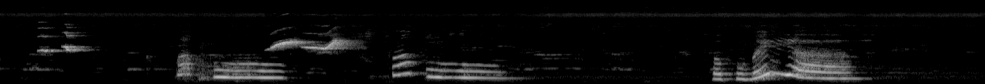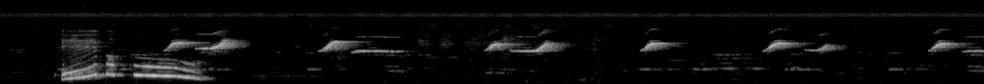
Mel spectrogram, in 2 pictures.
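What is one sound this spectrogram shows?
A parrot screeches in short, shrill squawks again and again, close by.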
